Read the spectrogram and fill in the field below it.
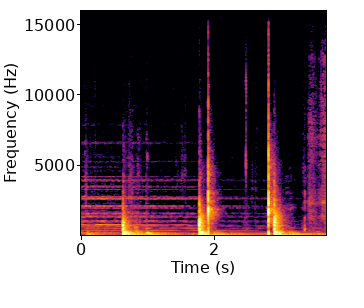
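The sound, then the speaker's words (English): Three slow, dull knocks of a coaster tapped on a large wooden table as a Foley imitation of a knock on a bedroom door, spaced about a second apart, each a short thunk with a brief ring, over a faint steady tonal hum. “She picked up a coaster and knocked it when she's got a huge wood table.”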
